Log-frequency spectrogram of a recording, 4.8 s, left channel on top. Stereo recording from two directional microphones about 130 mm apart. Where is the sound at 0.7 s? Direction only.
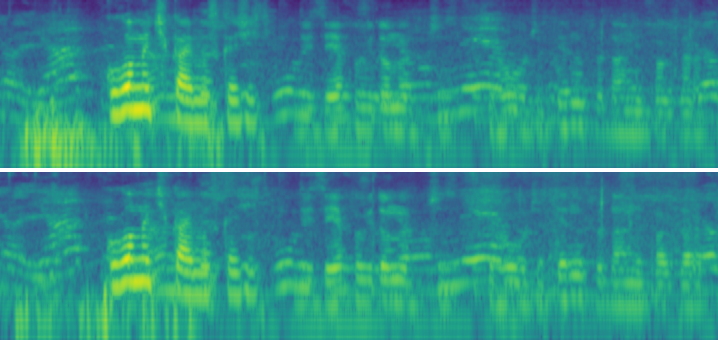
60° left (ahead or behind).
